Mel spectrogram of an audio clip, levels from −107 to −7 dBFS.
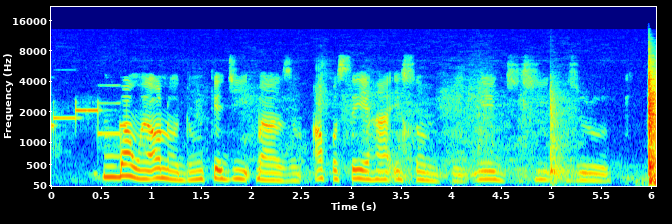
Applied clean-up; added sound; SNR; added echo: none; Slam; -3 dB; none.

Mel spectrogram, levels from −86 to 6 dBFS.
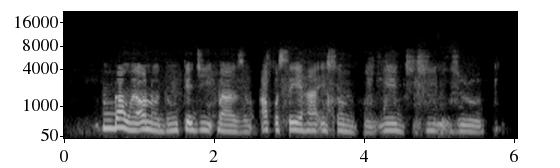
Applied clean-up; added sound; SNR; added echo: neural mask model Resemble Enhance denoiser.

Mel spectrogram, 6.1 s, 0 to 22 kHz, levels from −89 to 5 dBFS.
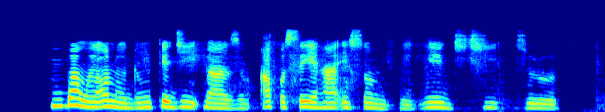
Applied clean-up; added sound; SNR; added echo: neural mask model DeepFilterNet 3.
